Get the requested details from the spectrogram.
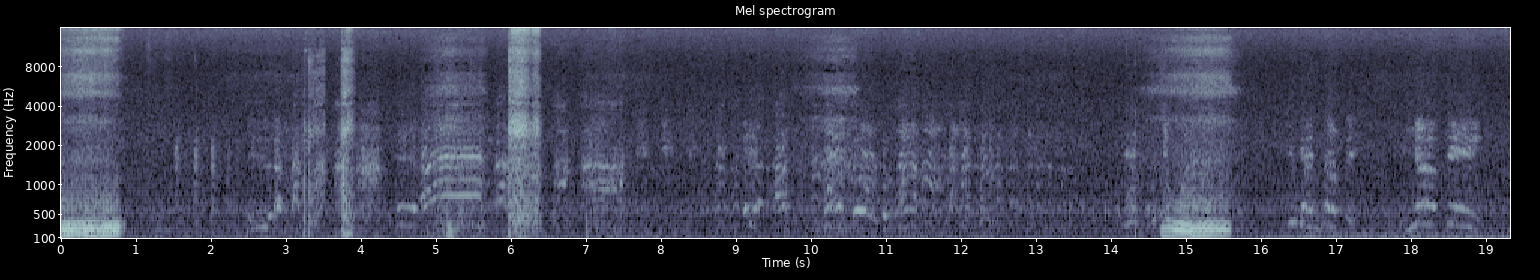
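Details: Animated-film cartoon dog snoring, simulated: two brief, rumbling snores with cartoon sound effects and scattered noises between them.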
